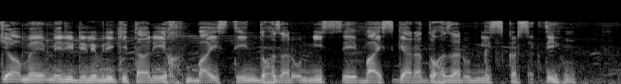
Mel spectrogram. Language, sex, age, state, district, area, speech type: Urdu, male, 30-45, Uttar Pradesh, Lucknow, urban, read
